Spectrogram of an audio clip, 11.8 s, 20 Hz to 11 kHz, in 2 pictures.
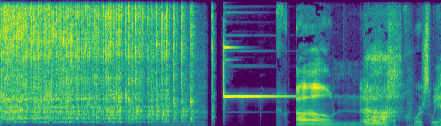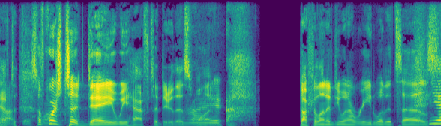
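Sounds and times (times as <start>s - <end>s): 
big chore wheel spinning with rapid clicks: 0.0s - 2.6s
bright ringing ding: 3.0s - 4.0s
speech: 3.9s - 9.3s, 9.9s - 11.7s.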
